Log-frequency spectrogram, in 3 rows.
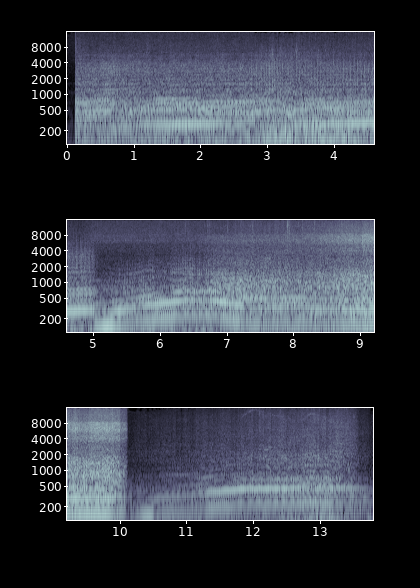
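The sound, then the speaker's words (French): A Raptor pickup truck's deep, V8-like exhaust roar through its exhaust system, loud and steady, rising and falling in pitch as the engine revs across three passes. No one speaks. “Euh, là, ils disent que le Raptor a vraiment un son plus agressif. il se rapproche plus d'un V8.”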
